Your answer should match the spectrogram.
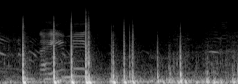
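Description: Aerial display fireworks bursting: a rapid series of sharp bangs and crackles, the loudest in the first second and a few more after.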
